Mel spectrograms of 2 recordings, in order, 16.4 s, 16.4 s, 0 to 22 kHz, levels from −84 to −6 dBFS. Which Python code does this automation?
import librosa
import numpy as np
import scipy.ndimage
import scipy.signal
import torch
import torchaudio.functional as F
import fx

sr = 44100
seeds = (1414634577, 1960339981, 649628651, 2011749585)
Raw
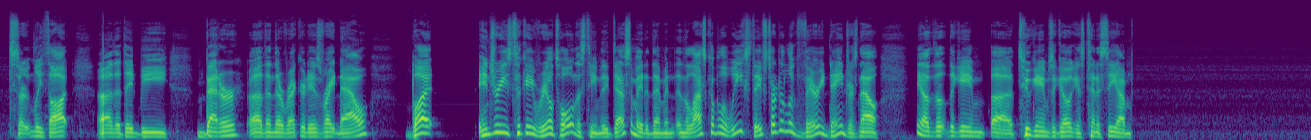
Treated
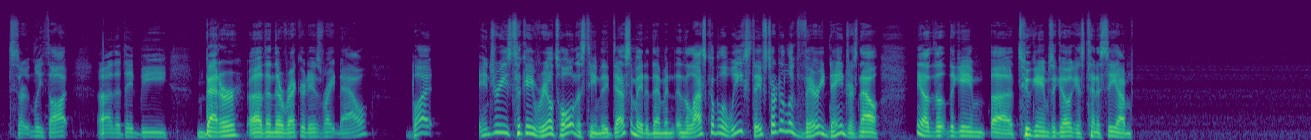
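

y = fx.gain(x, sr, db=fx.line((2.05, -10.5), (2.59, -2.5), (3.6, -2.5), (4.22, -13.0), (6.0, -13.0), (6.42, -3.5)))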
